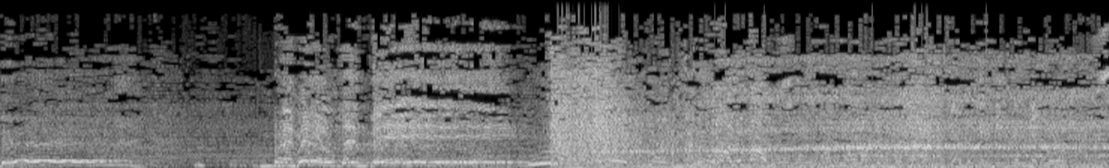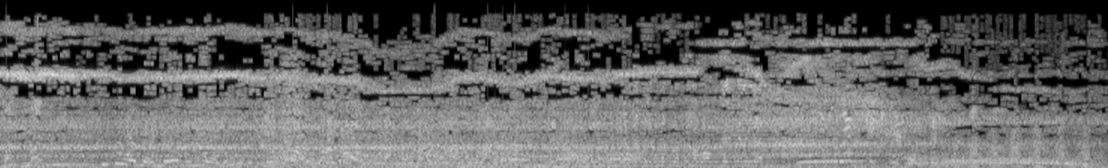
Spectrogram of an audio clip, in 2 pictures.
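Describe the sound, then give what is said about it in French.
A violent rushing wind surges in abruptly after a few quieter seconds, then roars on loud and steady to the end, with a faint hum of voices beneath it. “Je vais sortir de mon corps sous la forme d'un vent violent, n'ayez pas peur.”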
